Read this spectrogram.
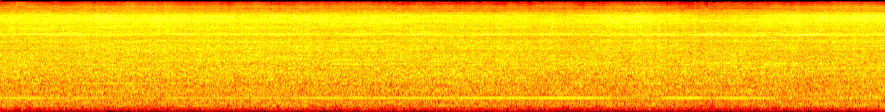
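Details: Hoover Elite Power Scrub carpet cleaner used as vacuum to suck up cleaning solution residue after deep clean wash cycle: steady loud suction roar with constant high whine, no surging or rattles; pulling normally.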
